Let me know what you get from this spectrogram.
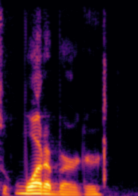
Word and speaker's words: Whataburger: Well, you're close. Whataburger. – Whataburger? – Yeah, that's what it's called. It's spelled What a Burger.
